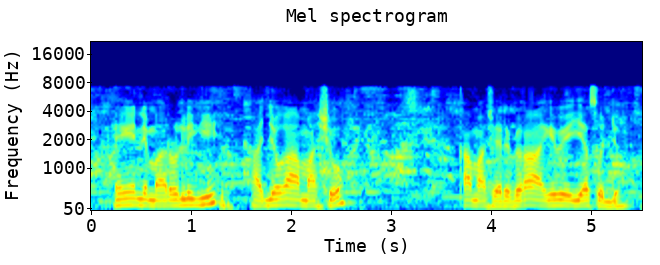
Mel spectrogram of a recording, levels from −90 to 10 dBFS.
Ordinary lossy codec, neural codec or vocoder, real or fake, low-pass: none; none; real; 7.2 kHz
